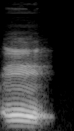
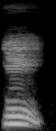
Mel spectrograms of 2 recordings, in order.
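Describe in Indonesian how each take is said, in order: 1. Vokalnya terdengar seperti e. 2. Vokalnya adalah i yang jelas. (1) "nggak boleh e" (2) "i yang jelas"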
